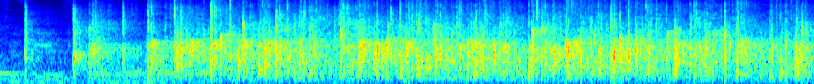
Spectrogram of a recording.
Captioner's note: applause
